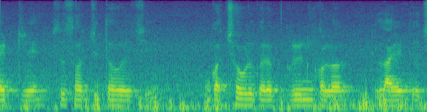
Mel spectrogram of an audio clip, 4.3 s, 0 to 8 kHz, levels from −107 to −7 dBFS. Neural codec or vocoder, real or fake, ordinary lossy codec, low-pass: none; real; none; none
